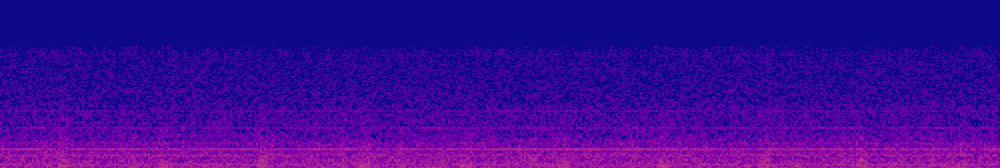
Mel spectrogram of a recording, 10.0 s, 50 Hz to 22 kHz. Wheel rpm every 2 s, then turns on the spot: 0, 0, 0, 0, 0.
none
